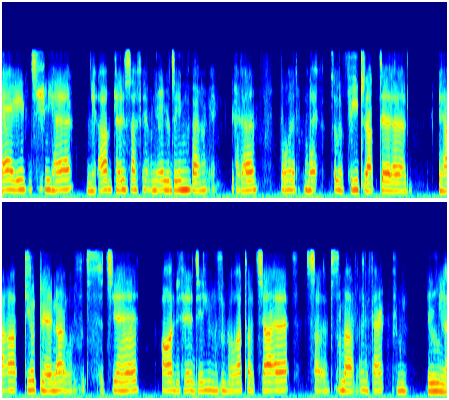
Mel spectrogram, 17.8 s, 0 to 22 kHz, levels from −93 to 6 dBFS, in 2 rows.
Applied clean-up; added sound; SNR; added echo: neural diffusion model UNIVERSE++.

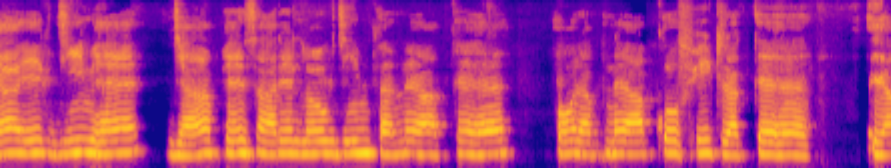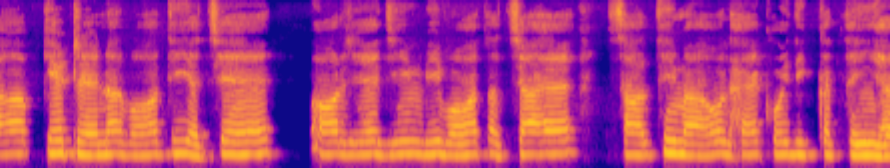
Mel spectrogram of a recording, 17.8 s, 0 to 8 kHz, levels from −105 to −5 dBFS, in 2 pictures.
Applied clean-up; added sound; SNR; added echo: neural mask model Resemble Enhance denoiser.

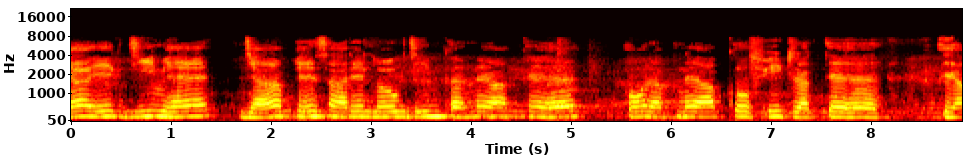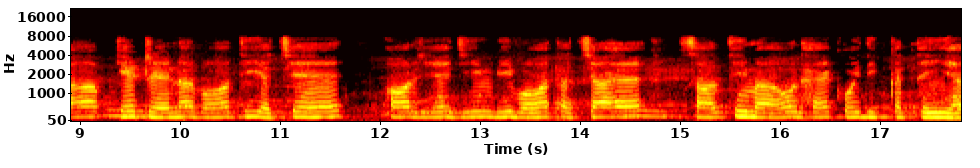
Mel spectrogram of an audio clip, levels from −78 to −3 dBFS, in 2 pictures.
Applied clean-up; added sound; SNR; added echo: neural separator model SepFormer DNS4.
